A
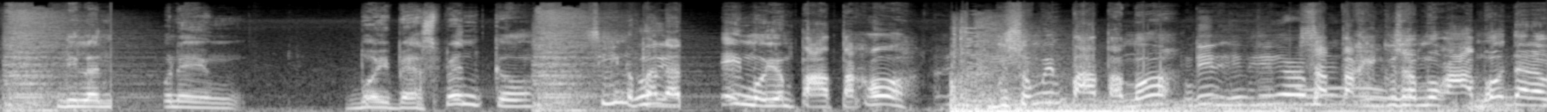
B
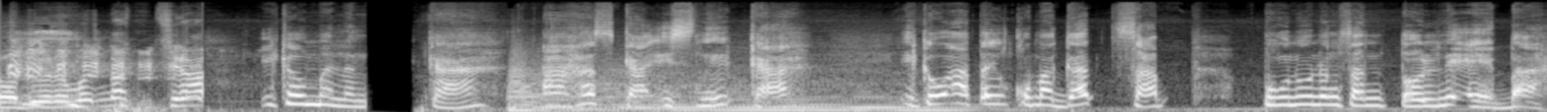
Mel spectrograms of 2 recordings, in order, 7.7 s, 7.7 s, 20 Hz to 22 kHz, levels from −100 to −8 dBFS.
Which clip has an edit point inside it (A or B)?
B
